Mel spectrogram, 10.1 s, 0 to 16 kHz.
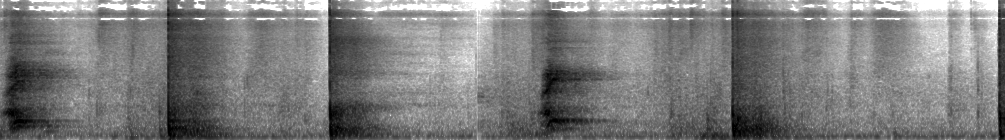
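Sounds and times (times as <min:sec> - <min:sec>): slap on a mat: 0:01.6 - 0:02.3, 0:03.3 - 0:03.9, 0:07.3 - 0:08.0.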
